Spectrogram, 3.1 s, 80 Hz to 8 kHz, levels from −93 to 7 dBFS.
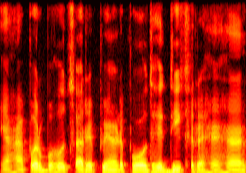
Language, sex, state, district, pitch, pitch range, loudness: Hindi, male, Jharkhand, Palamu, 130 Hz, 125-135 Hz, -16 LUFS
